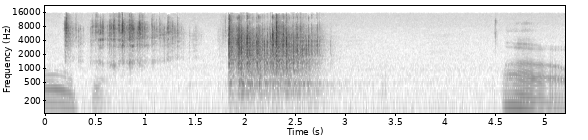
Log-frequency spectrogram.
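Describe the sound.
A handful of 13 dice clatters and rolls across a hard table in two rattling bursts, fairly loud, with a voice speaking briefly at the start and again at the end.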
